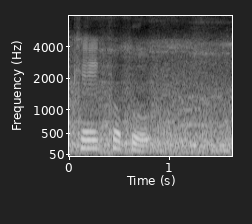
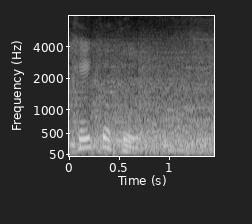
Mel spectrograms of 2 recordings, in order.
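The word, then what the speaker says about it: けいこく: And keikoku, just like in warning, keikoku, the EI becomes a prolonged E.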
